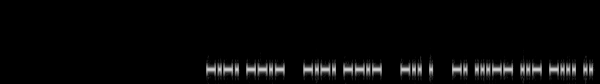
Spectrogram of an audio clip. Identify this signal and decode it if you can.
Morse code, heard as a keyed tone, about 46 wpm, 700 Hz. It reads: CQ CQ DE N3UBI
